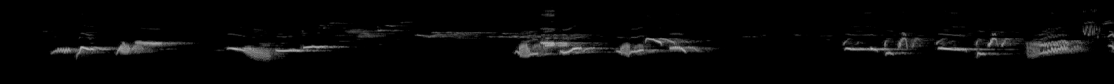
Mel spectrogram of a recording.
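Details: Blackbird singing nearly continuous warbled phrases of fluted whistles, sliding up and down, with scattered thin high notes woven between them and only brief breaks.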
